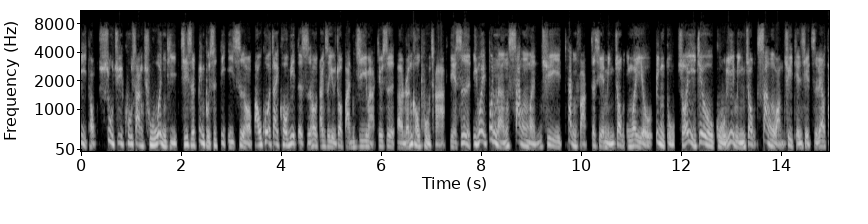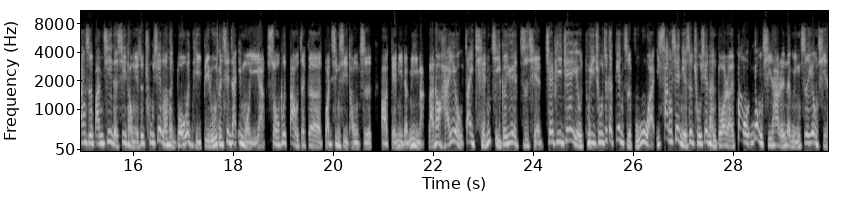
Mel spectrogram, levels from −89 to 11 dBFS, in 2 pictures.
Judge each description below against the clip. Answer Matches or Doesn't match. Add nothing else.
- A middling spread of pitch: Doesn't match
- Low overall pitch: Doesn't match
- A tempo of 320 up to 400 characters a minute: Matches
